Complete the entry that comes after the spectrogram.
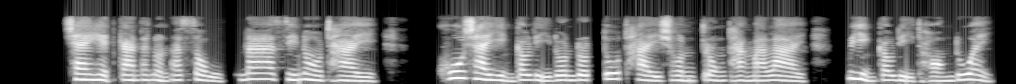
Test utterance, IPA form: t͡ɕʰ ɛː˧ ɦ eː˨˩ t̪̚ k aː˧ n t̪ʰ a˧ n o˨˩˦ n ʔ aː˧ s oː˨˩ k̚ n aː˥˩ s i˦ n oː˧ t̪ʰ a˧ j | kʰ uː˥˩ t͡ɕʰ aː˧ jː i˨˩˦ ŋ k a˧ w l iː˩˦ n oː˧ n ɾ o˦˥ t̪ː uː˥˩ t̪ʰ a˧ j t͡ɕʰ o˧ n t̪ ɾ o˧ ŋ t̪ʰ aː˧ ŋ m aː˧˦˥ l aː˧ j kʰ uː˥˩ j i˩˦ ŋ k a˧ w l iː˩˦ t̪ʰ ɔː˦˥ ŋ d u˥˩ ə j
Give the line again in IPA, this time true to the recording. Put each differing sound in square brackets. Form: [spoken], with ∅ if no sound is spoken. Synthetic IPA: t͡ɕʰ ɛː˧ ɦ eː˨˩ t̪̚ k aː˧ n t̪ʰ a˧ n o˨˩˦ n ʔ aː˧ s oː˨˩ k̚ n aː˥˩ s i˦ n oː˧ t̪ʰ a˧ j | kʰ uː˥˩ t͡ɕʰ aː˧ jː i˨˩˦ ŋ k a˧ w l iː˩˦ [d] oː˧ n ɾ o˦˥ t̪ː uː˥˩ t̪ʰ a˧ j t͡ɕʰ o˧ n t̪ ɾ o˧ ŋ t̪ʰ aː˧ ŋ m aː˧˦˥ l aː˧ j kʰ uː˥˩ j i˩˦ ŋ k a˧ w l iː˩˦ t̪ʰ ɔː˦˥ ŋ d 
